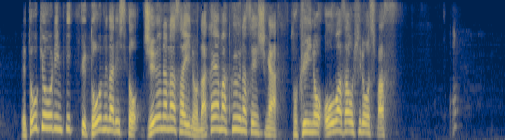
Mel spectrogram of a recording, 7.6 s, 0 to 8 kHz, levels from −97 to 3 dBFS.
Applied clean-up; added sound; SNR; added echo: neural mask model DeepFilterNet 3.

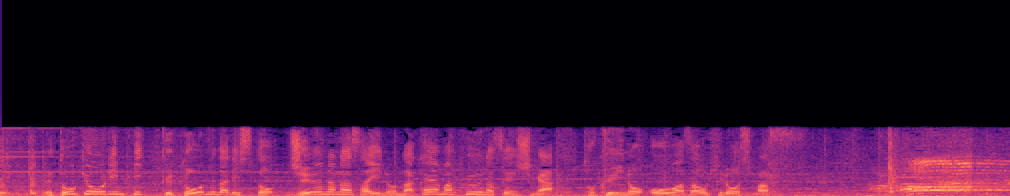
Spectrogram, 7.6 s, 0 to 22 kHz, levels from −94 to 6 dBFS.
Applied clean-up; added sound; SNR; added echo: none; Bird vocalization, bird call, bird song / Telephone; 17 dB; none.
